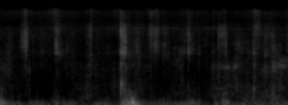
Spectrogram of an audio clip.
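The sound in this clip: Footsteps of a person walking home, faint irregular treads with one heavier thump partway through.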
